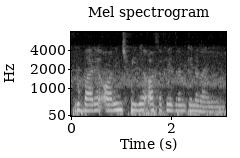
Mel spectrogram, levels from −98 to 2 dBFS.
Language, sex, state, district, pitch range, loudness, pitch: Hindi, female, Uttar Pradesh, Ghazipur, 195-220 Hz, -27 LUFS, 215 Hz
